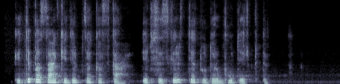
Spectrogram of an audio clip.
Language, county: Lithuanian, Alytus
